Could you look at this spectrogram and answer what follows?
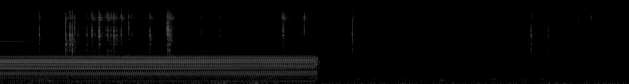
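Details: Steady motor hum of an Omron Series 10 upper-arm blood pressure monitor cuff inflating for about three seconds, user's hand at heart level, first reading; then it stops, leaving faint clicks in a quiet room.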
